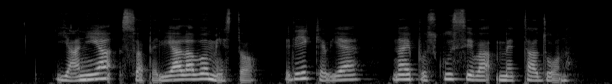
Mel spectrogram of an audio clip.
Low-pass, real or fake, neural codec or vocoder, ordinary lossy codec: 14.4 kHz; fake; vocoder, 48 kHz, 128 mel bands, Vocos; none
